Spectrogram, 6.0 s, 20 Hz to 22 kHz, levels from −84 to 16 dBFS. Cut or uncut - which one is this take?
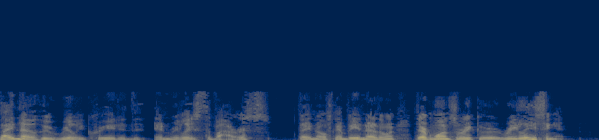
cut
